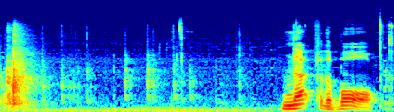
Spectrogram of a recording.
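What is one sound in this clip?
Locking pliers click as they clamp onto a metal rod.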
